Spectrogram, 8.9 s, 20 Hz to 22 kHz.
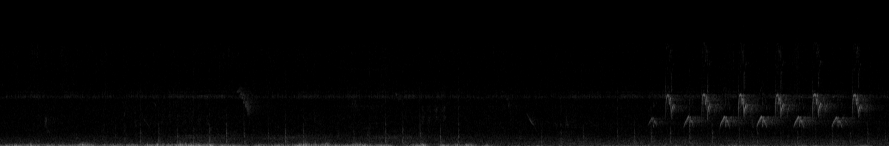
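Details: A White-backed woodpecker chisels a nest cavity in a tree at Gongsanseong Fortress, Gongju, Korea, in March 2024. Rapid, irregular woody knocks fill the first five seconds, then fade while another bird repeats a thin high phrase.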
